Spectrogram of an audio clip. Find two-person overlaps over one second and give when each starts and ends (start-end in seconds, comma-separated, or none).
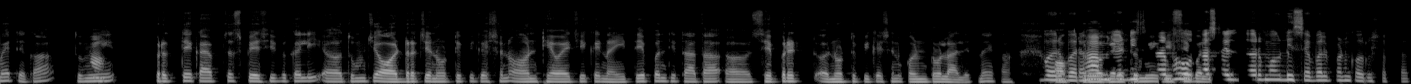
10.6-12.1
